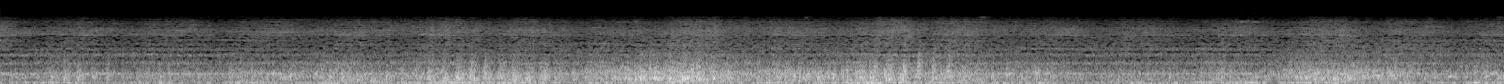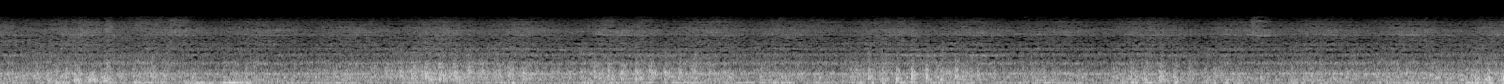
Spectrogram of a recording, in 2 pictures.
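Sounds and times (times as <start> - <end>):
freight train wheels rumbling on rails: 0.0 - 30.0.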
